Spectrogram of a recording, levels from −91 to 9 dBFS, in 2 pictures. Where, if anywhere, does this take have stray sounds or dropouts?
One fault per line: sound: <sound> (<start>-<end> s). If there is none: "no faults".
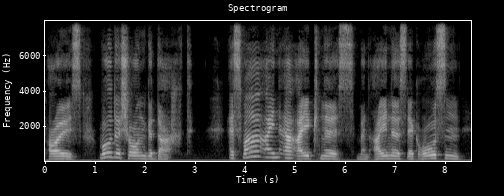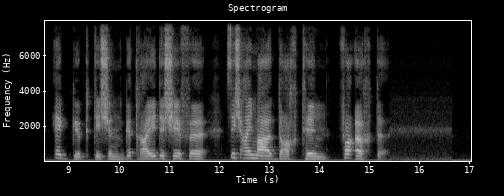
no faults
